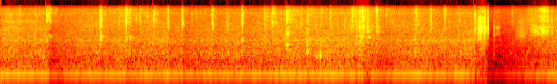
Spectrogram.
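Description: Dog's wet lip-smacking and tongue clicks, a quick irregular run of small clicks, as it works at peanut butter stuck to the roof of its mouth.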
